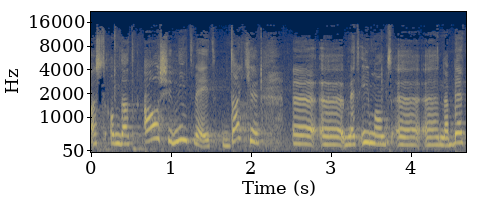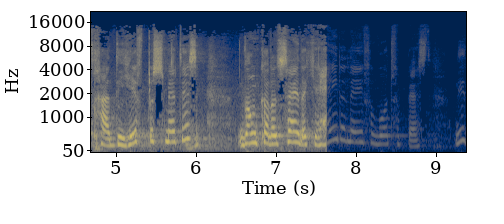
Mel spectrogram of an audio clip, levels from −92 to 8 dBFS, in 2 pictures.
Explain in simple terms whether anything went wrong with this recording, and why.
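Something goes wrong near the end. From 7.62 s to the close, the sound drops sharply and nearly disappears, leaving only a faint remnant. The likely cause is one channel inverted: one side of the stereo pair has its polarity flipped, so it pushes while the other pulls. When both sides are combined into one, everything they share cancels out, and only the small differences between them survive.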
